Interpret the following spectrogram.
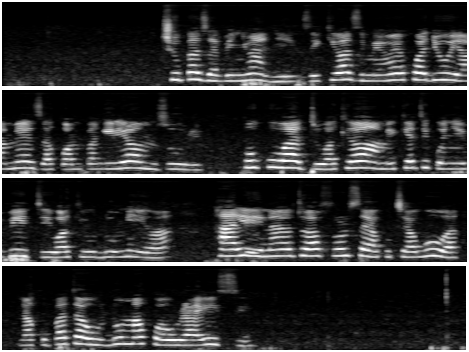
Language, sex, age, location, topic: Swahili, male, 25-35, Dar es Salaam, finance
